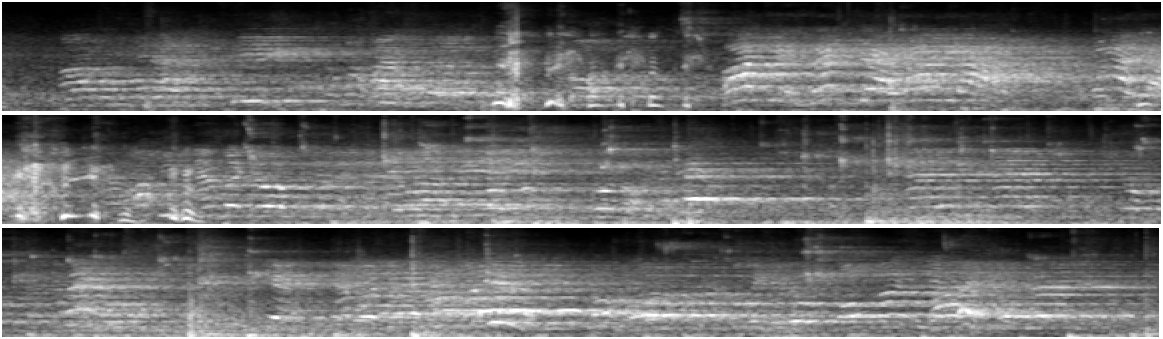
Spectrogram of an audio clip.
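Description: A ball thuds off a player's foot in a large echoing hall.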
